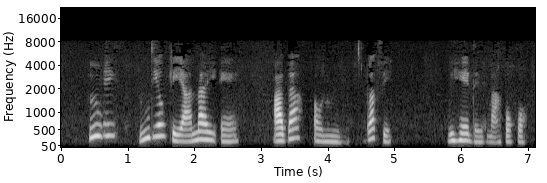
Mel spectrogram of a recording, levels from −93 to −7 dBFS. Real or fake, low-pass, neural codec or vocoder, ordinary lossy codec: fake; 10.8 kHz; codec, 24 kHz, 0.9 kbps, WavTokenizer, medium speech release version 1; MP3, 32 kbps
